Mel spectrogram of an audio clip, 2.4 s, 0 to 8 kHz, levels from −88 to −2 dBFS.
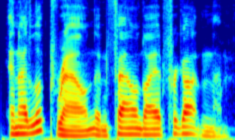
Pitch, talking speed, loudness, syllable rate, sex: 125 Hz, 255 wpm, -16 LUFS, 6.0 syllables/s, male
